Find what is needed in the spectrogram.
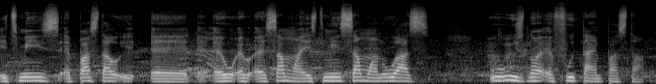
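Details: Senior high school student who stammers, noticed since childhood around age 4–5, described as genetic and running in the family: stuttering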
